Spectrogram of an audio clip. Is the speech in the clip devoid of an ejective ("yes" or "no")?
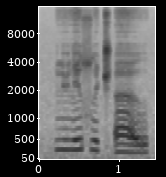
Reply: no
